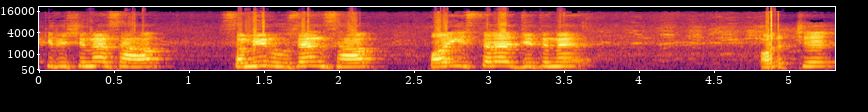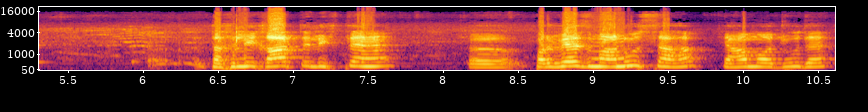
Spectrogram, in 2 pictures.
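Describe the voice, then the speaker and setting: A man's voice: very high voice, highs cut off, slight background noise. A man hosting an event, making formal stage announcements. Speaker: event host. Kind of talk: formal stage announcements in Urdu literary gathering. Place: festival hall indoors. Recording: echoey hall over a PA.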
